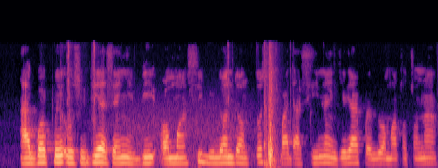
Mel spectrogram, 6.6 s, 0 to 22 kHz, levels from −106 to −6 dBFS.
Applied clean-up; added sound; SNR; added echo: none; Slam; 15 dB; none.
